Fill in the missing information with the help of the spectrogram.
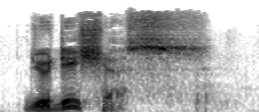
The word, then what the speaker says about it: judicious: Nếu trước đuôi IOUS có âm T, C hay X. Thí dụ, judicious, judicious. J-U-D-I-C-I-O-U-S.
